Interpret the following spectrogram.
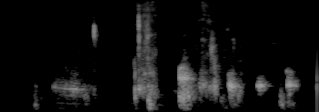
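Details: Six Blenheim Cavalier King Charles Spaniel puppies, two girls and four boys, in an indoor pen during potty training; rough, low growly grunts and short squeaky yelps follow one another rapidly, as in play.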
